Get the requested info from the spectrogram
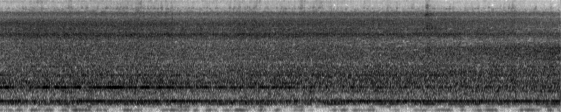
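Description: Steady mechanical drone: an even rushing noise with a constant hum, with an uneven low rumble beneath it.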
